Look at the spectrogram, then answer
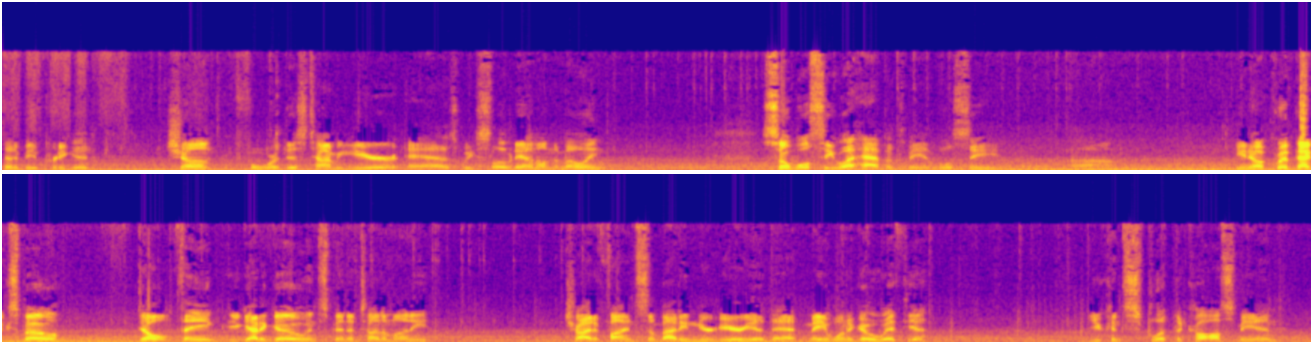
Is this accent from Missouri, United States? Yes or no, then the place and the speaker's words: yes; Missouri, United States; it's about 30 minutes from my hometown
